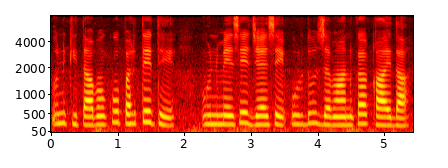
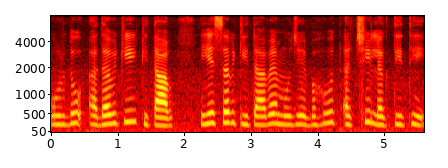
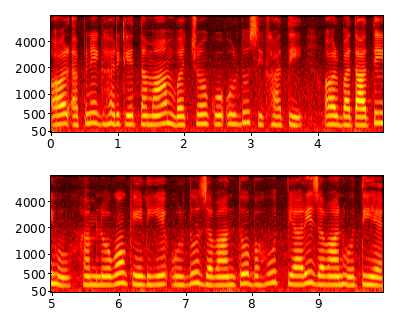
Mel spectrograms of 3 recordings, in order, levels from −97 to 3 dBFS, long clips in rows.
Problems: none marked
